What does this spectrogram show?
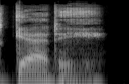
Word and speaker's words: Geddy: It was always pronounced with a heavy Polish accent as Getty.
